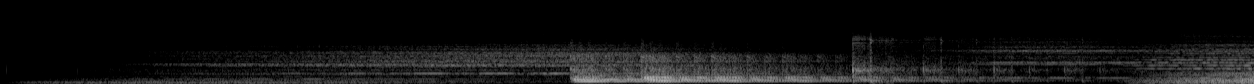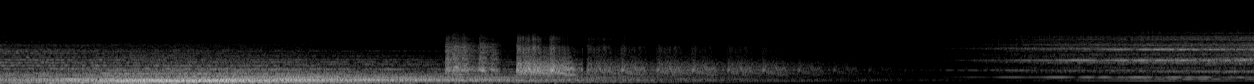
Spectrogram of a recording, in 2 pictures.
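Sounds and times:
ambient music: 5.6s - 21.1s.

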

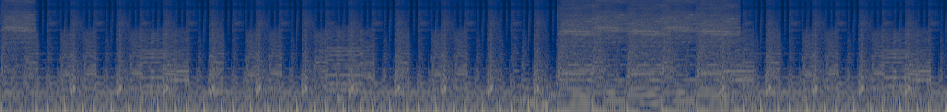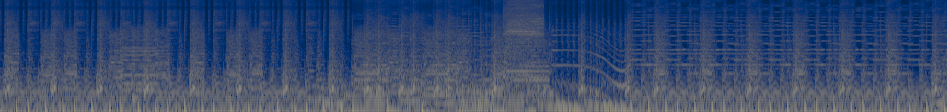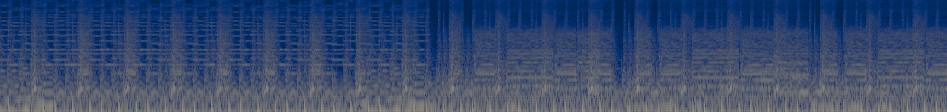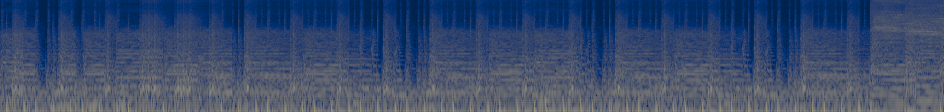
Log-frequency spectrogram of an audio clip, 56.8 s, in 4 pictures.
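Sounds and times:
arcade multiplayer race background music: 0.0s - 56.7s.

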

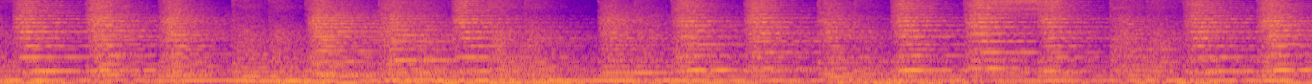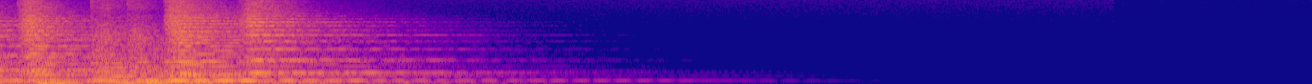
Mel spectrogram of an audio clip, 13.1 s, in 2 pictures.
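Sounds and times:
medieval battle march music: 0.2s - 7.9s.

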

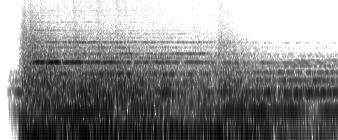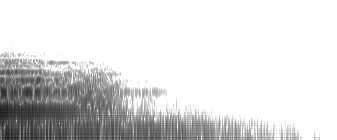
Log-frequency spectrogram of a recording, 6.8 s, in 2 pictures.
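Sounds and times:
explosion music stinger: 0.1s - 5.4s.

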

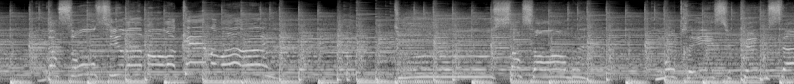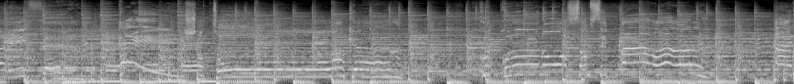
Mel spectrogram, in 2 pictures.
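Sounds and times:
French rock waltz music: 0.0s - 15.8s.

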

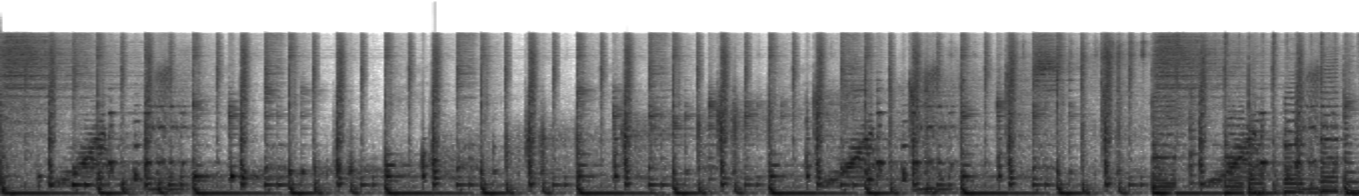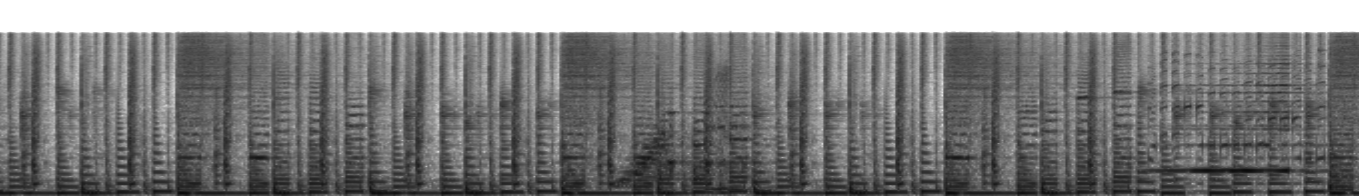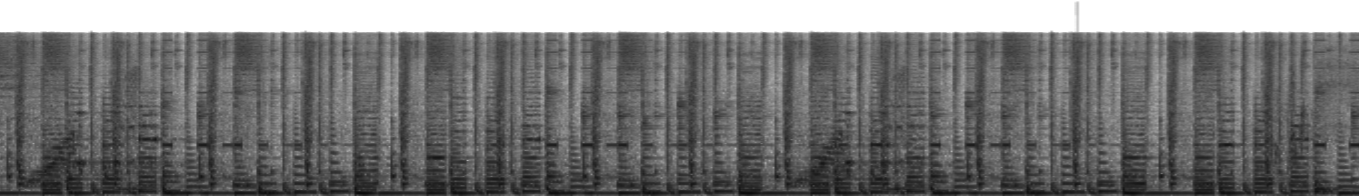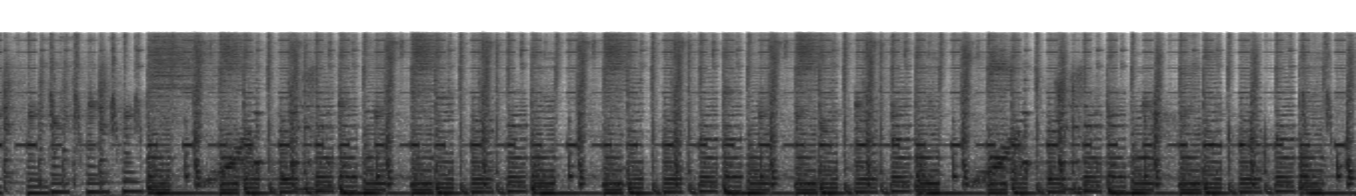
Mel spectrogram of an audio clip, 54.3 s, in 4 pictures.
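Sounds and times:
disco music: 0.0s - 54.3s.

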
